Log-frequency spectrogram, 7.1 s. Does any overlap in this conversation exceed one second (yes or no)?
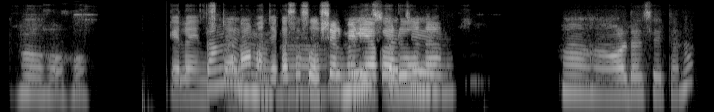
yes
